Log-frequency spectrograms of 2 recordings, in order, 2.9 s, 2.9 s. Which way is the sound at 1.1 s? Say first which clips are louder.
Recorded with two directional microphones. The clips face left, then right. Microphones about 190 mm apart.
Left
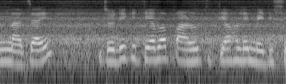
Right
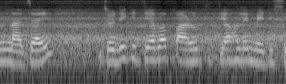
Left 4 dB; 30° left (ahead or behind).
